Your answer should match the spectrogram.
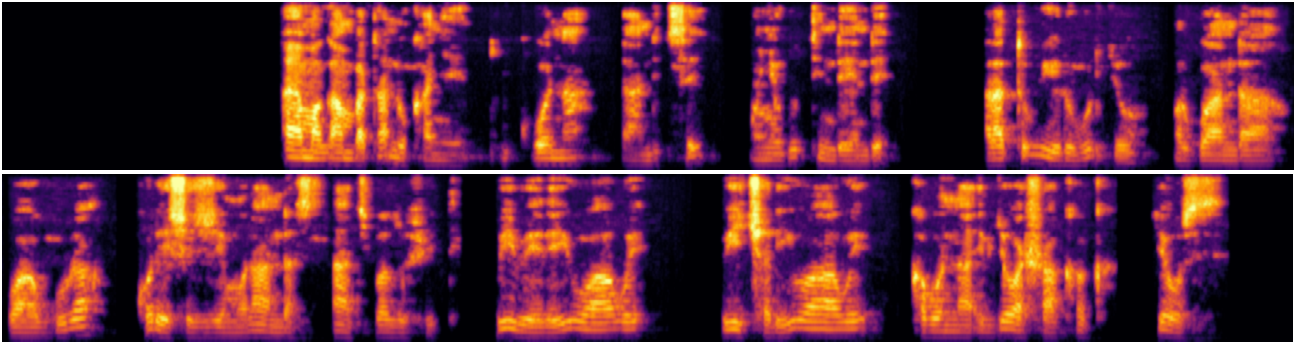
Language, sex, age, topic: Kinyarwanda, male, 36-49, finance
